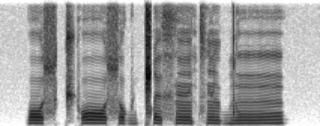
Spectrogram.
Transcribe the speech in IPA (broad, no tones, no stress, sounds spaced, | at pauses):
o s t͡ʃʼ oː s o ɡ ǁ e x ẽː t͡s ĩ l d ũ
